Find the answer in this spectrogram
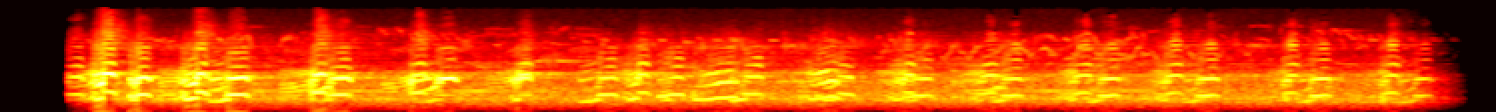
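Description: Canada geese honking in a busy chorus, loud nasal two-note honks overlapping at more than one per second, several birds calling together.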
